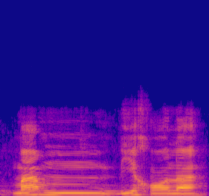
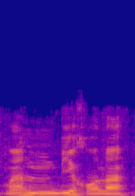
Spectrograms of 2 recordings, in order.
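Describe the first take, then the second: First: The first word ends with an m sound. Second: The first word ends with an n sound. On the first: The reader applies the iqlab rule. The speaker calls it right. "pasti n-nya dirubah menjadi m" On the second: The reader does not recognize the iqlab rule. The speaker calls it wrong. "n mannya masih pakai n"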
